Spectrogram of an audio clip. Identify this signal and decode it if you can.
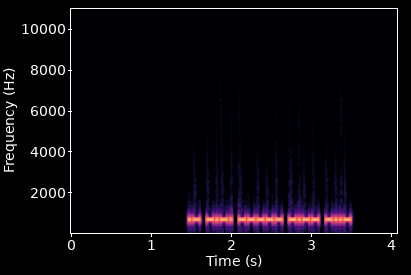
Morse code, heard as a keyed tone, about 44 wpm, 700 Hz. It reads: AC0YX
